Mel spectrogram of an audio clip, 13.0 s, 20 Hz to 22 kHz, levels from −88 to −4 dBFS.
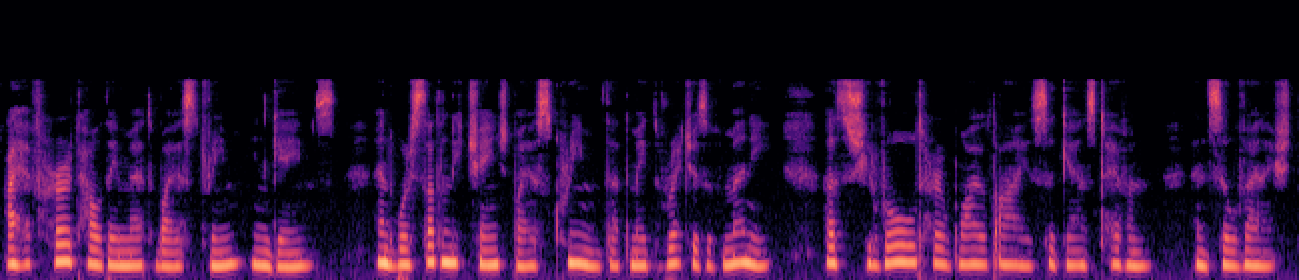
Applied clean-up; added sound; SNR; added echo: none; none; none; none.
